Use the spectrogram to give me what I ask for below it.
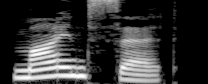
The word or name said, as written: mind-set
